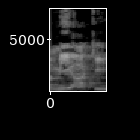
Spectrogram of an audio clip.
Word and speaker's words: Miyaki: second name properly uh Miaki yeah I have it's like Mr Miyagi but with a K instead of the G yeah um I I'd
